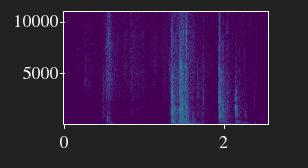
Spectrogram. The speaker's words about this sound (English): … walks towards his bedroom door. He yawns as he opens it.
